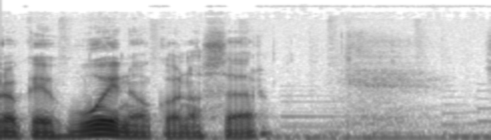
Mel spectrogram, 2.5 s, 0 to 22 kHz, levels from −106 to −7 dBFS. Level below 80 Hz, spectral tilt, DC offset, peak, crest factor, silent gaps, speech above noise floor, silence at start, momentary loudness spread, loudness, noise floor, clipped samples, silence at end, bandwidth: -38 dBFS; -8 dB/octave; under 0.1%; -8 dBFS; 18 dB; none; 27 dB; 0 s; 13 LU; -25 LUFS; -51 dBFS; under 0.1%; 0.6 s; 11 kHz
